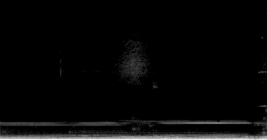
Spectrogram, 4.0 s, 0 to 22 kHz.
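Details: 2021 25-foot North River boat with Yamaha 300 and fuel-injected kicker motor: steady low hum for nearly four seconds after key-on, then cuts off; normal fuel pump priming before starting.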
